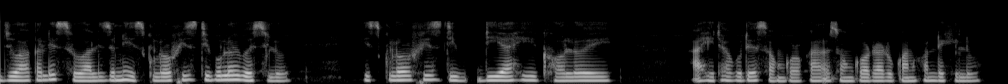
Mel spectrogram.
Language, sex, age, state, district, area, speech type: Assamese, female, 18-30, Assam, Tinsukia, urban, spontaneous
